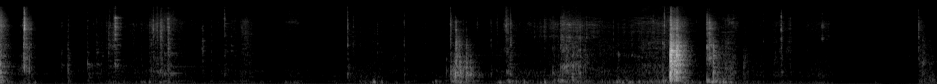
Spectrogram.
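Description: LCD monitor's sheet-metal shield and circuit-board chassis being handled, lifted off the panel and set down on a hard table: irregular clicks, scrapes and metal clatter. The loudest knocks come at the very start and about two-thirds of the way through.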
